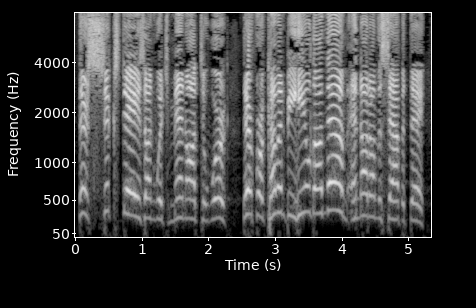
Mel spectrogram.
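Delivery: loud, slowed, scolding proclamation; very indignant. Acted. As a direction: lay down the rule to the crowd, affronted. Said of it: "he says very, uh, indignantly".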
